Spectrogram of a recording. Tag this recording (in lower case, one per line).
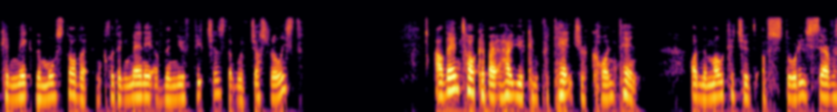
speech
